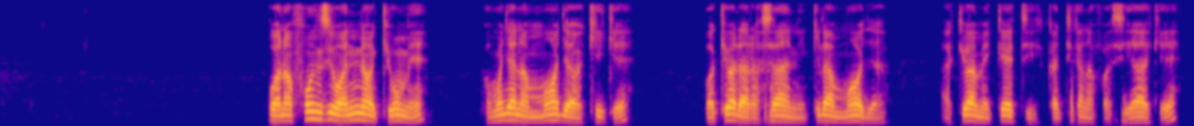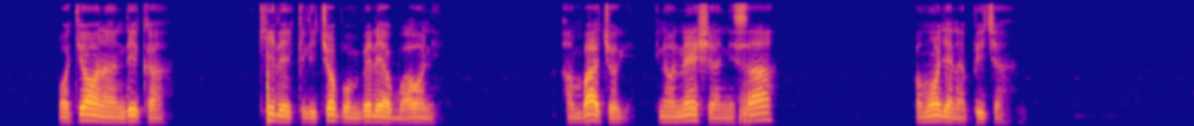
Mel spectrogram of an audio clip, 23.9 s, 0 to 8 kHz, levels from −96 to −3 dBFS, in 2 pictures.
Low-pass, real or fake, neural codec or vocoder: 7.2 kHz; real; none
